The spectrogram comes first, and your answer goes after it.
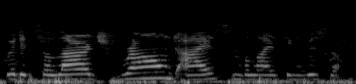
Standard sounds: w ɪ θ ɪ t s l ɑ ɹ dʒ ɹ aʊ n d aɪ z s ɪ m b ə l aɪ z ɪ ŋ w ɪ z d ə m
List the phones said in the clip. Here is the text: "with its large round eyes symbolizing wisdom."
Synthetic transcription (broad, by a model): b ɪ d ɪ t s l ɑ ɹ dʒ ɹ aʊ n d aɪ s ɪ m b ə l aɪ z ɪ ŋ w ɪ z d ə m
